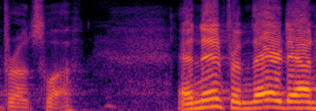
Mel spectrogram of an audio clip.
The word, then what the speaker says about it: Wrocław: It's pronounced Wrocław. Doesn't look like Wrocław.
